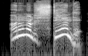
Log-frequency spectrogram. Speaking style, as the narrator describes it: Twiggs cried

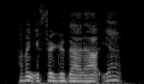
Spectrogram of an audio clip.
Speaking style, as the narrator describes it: said Marcel

